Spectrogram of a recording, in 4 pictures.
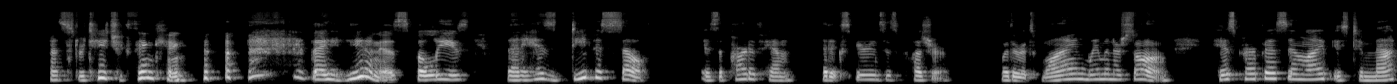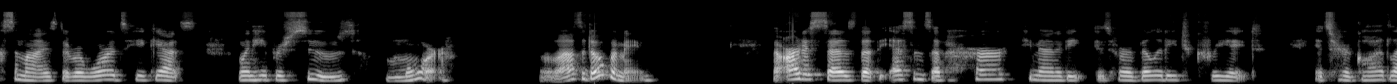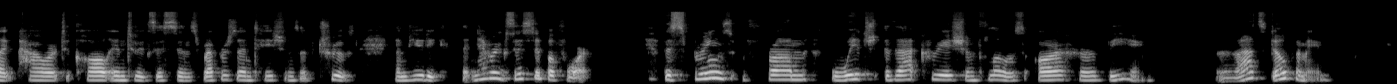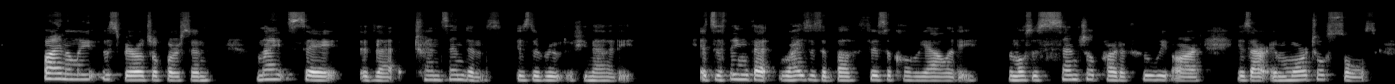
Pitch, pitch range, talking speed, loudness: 205 Hz, 195-235 Hz, 130 wpm, -20 LUFS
